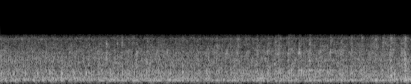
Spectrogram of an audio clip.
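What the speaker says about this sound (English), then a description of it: "This, my friends, is a real water pump." A vintage engine-driven water pump runs at a machinery rally, a steady, close, chugging engine drone with a rough vibrating texture, holding even for about four seconds with no talk.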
